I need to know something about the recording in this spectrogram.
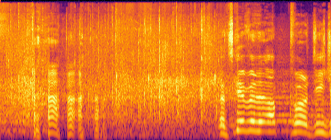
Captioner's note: laughs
